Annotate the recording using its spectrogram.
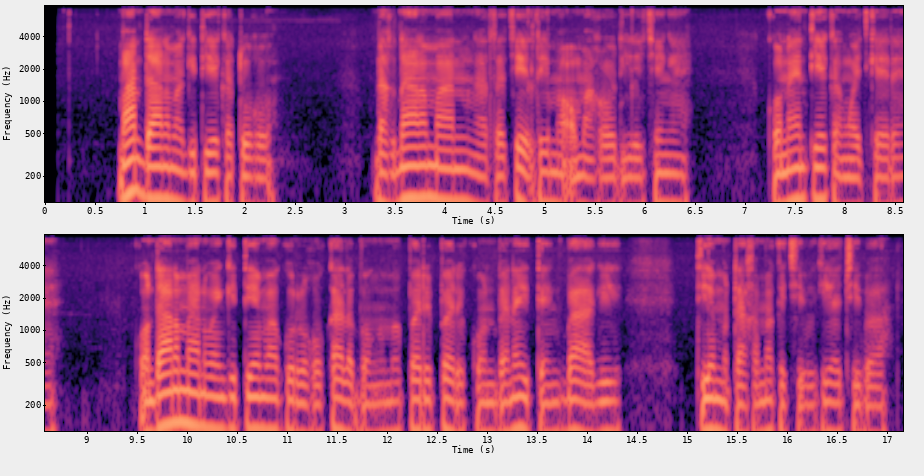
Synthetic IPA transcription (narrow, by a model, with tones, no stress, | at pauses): ma˦nda˦nɔ˦ma˦ɡi˦tje˦ka˨tʊ˦ko˨ | dɔ˨k̚da˦nɔ˦ma˦nŋa˨ta˨t͡ʃɛ˦˨ltɪ˦mːa̰˦ʔɔ̰˨ma˨kɔː˨di˨lo˨t͡ʃɪ˦ŋe˦ | kʊ˨nɛ˦ntje˦ka˨ŋwɛ˨t͡ʃkɛ˨dɛ˨ | kʊ̰˨nda˦nɔ˦ma˦nwɛ˦ŋɡɪ˦tje˦ma˦ɡʊ˦ɾo˨ko˨ka˦la˨bo˨ŋo˨ma˦pa˦de˦pa˦de˦kʊ˨nbɛ˨nɛ˦i˨te˨ŋba˦˨ɡɪ˦ | tje˦mʊ˨ta˨ka˨ma˦ki˨t͡ʃi˨bo˨kɪ˦a˦t͡ʃi˦ba˦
